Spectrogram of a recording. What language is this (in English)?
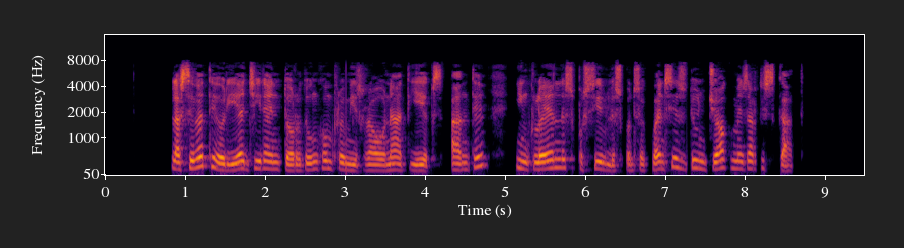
Catalan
